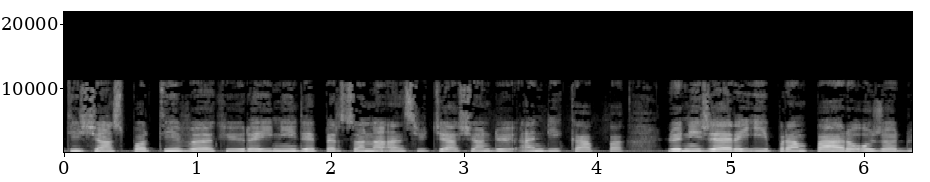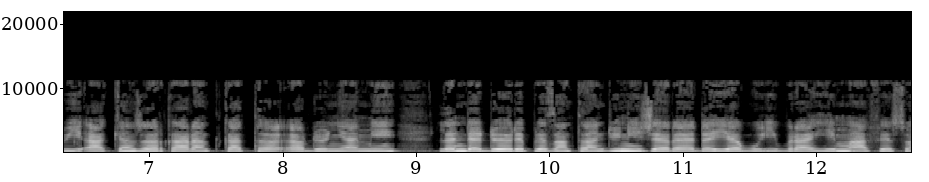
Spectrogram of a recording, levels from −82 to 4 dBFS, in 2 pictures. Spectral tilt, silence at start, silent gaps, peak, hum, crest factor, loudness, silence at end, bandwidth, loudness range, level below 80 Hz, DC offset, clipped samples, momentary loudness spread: -4.5 dB/octave; 0 s; none; -4 dBFS; none; 16 dB; -21 LUFS; 0 s; 11.5 kHz; 4 LU; -50 dBFS; under 0.1%; under 0.1%; 8 LU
